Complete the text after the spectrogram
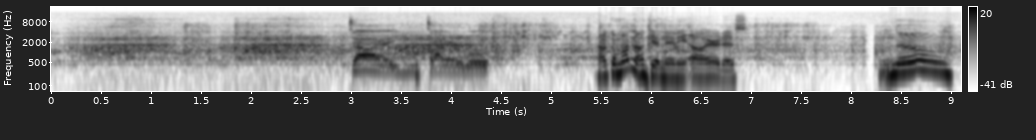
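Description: Fantasy battle sound effects play from small tablet speakers.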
